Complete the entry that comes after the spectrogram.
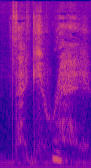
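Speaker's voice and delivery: barely audible imitated murmur; hushed thanks. Mother to father once kids fall silent, hushed thanks. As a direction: imitate a tiny, very soft thank-you.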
